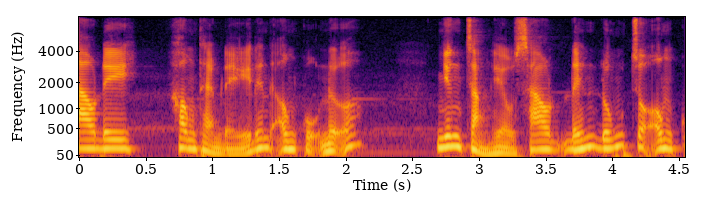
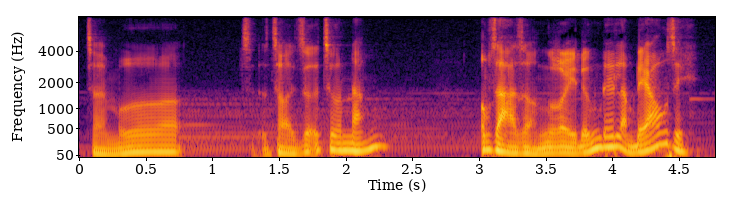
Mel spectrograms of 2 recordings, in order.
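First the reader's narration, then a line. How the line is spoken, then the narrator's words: Muttering. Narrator (Vietnamese): Nam lầm bầm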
